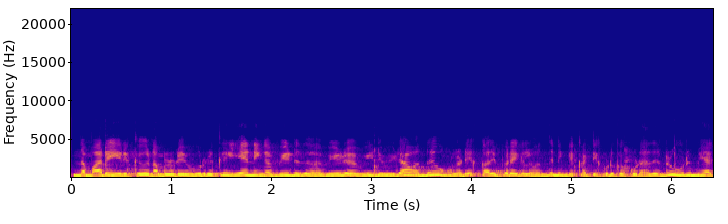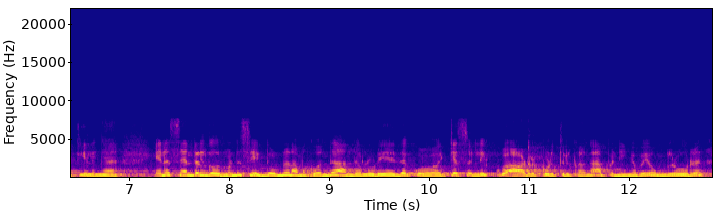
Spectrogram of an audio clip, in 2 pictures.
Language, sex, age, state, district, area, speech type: Tamil, female, 30-45, Tamil Nadu, Perambalur, rural, spontaneous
